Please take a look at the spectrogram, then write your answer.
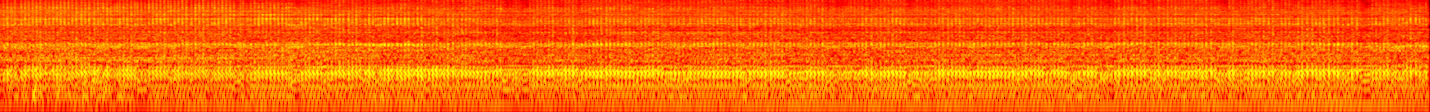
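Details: Newly assembled kids' dirt bike, first start, new pipes and engine breaking in: small single at a steady, even idle with bright exhaust note, no misses or knocks; runs healthy.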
